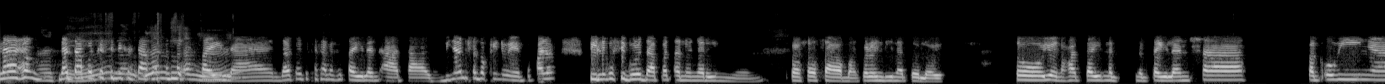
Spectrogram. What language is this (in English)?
Filipino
